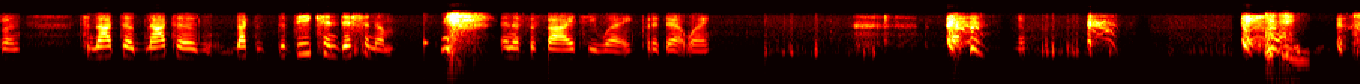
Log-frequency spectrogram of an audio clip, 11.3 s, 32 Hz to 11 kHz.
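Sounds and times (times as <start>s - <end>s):
breathy inhales between sneezes: 0.2s - 0.7s, 7.1s - 7.8s
speech: 0.8s - 6.0s, 8.0s - 8.2s
person in a sneezing fit: 3.6s - 4.2s, 10.4s - 11.3s.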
